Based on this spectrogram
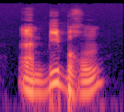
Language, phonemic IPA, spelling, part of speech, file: French, /bi.bʁɔ̃/, biberon, noun, Fr-biberon.ogg
- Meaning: baby bottle, feeding bottle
